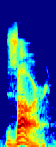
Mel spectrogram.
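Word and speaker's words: tsar: the the term Cesar you know how they say it in Russia Zar he's the head of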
